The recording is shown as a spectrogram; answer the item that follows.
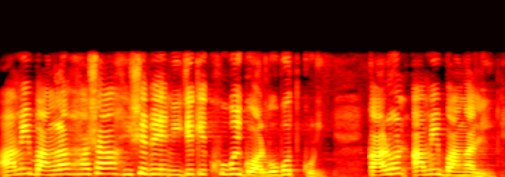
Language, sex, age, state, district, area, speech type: Bengali, female, 30-45, West Bengal, Paschim Bardhaman, rural, spontaneous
